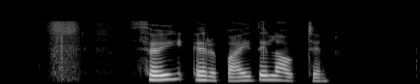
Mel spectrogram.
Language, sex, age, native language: Icelandic, female, 6, Icelandic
